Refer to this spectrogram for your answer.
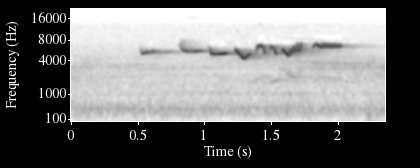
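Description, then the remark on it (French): A short-toed treecreeper sings a brief, high-pitched phrase of thin, accelerating notes lasting about a second and a half, rising and falling slightly before ending abruptly over a faint low background hum. “Grimperont des jardins.”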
